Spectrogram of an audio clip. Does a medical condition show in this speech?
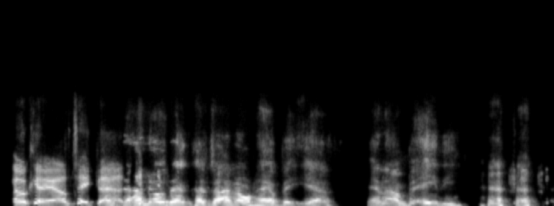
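Yes: ALS.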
